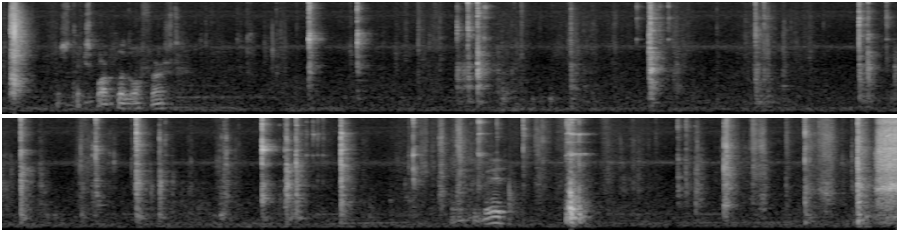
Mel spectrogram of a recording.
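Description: Metal tools clink and knock against an engine part.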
